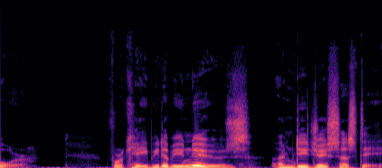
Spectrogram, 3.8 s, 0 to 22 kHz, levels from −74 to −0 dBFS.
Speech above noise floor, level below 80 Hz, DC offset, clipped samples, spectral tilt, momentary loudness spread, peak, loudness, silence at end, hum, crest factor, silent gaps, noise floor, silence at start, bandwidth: 26 dB; -32 dBFS; under 0.1%; under 0.1%; -6.5 dB/octave; 15 LU; 0 dBFS; -16 LUFS; 0 s; none; 16 dB; none; -41 dBFS; 0 s; 14 kHz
